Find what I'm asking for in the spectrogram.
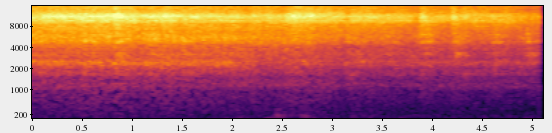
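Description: Tomato paste hits hot fried garlic in a pan with a loud, steady sizzling hiss that holds throughout and fades slightly toward the end, no voices.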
